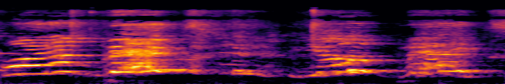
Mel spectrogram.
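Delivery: laughing shout. Real, not acted. Friend lost, laughing outburst.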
